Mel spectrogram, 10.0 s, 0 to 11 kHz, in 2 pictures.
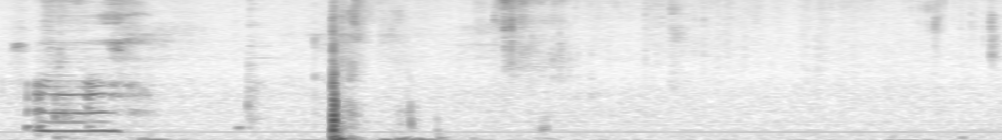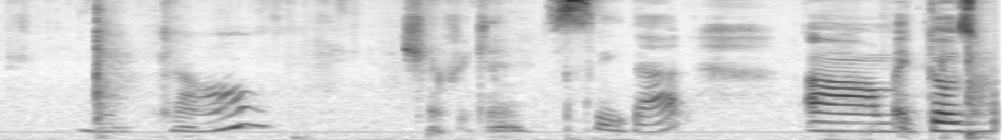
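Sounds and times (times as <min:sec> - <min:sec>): spatula scraping hummus in bowl: 0:02.4 - 0:07.8.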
